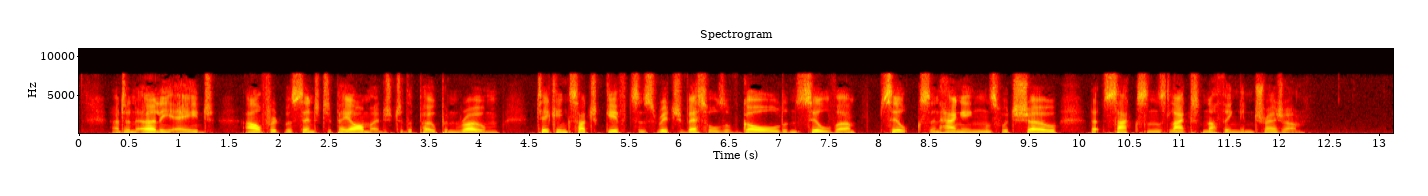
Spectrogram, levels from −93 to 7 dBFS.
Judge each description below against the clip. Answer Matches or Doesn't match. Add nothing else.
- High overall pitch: Doesn't match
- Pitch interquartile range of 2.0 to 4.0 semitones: Matches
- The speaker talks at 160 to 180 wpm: Matches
